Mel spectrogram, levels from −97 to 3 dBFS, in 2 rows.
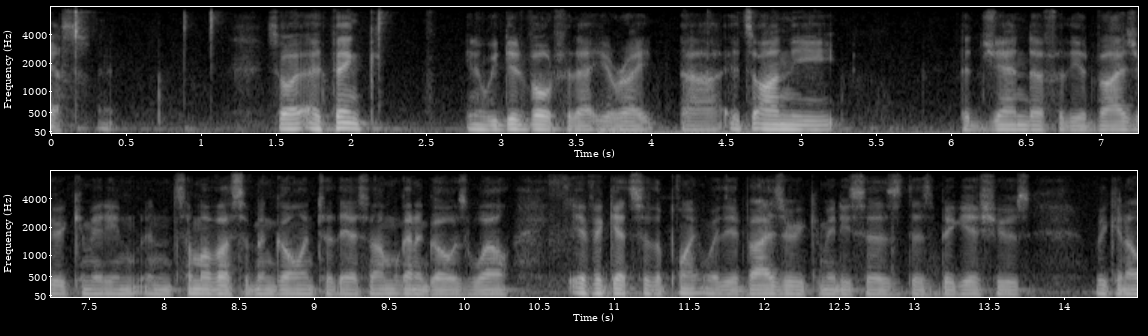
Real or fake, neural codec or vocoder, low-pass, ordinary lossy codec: real; none; 7.2 kHz; Opus, 32 kbps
